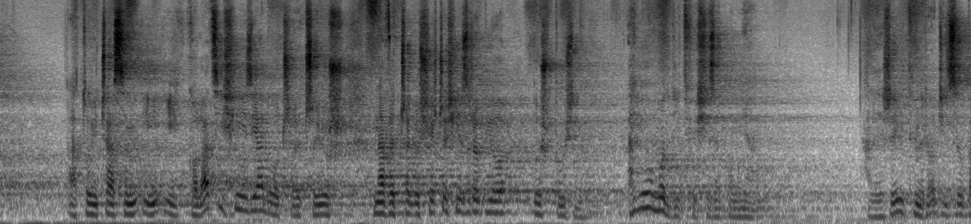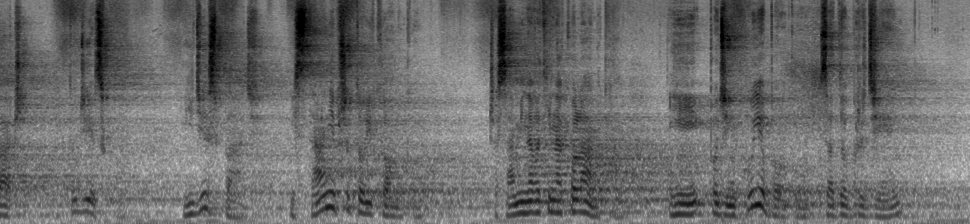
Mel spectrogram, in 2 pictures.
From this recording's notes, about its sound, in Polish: Nagranie pochodzi ze spotkania w parafii św. Jerzego Zwycięzcy w Białymstoku.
